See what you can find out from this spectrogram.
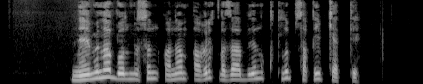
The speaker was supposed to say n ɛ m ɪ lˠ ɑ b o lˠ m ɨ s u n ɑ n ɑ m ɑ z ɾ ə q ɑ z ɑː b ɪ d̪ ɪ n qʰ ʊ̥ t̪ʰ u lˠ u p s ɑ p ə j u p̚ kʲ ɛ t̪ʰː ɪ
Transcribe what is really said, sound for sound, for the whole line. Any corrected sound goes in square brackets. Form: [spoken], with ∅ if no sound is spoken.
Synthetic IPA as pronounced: n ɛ m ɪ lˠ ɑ b o lˠ m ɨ s u n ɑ n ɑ m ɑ [ʁ] ɾ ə q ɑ z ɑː b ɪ d̪ ɪ n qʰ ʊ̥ t̪ʰ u lˠ u p s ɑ [q] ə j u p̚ kʲ ɛ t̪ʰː ɪ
